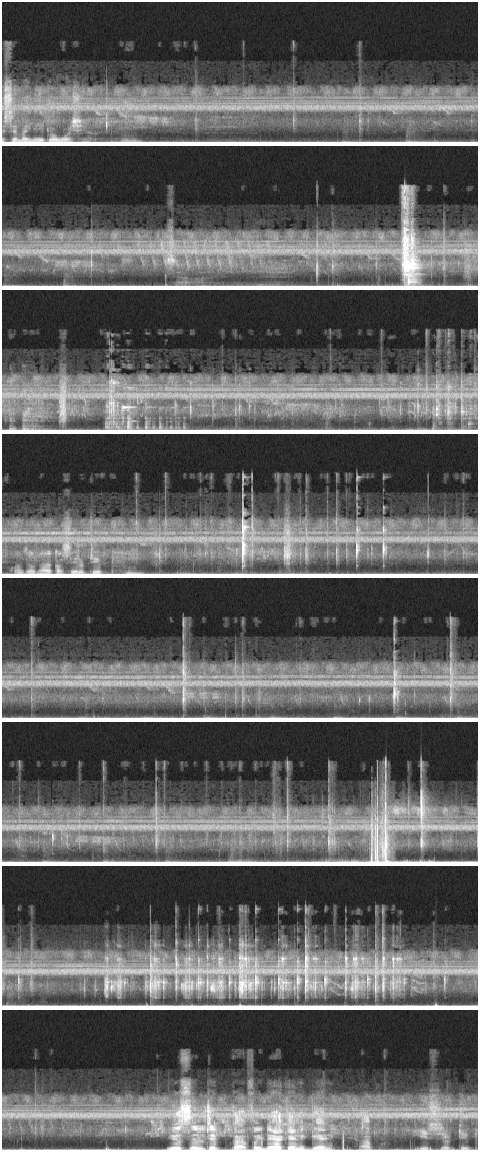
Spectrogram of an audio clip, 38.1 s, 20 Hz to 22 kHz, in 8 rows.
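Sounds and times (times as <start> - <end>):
insect chirring: 0.0 - 38.0
handling clicks and rustles: 22.9 - 33.9.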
